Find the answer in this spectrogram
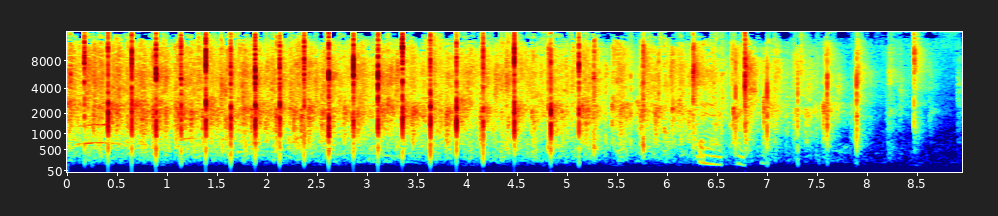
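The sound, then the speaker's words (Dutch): Rhythmic applause from a church audience for a small orchestra at a service: many sharp claps in a steady, even beat, fairly loud, with a voice briefly heard near the end as the clapping thins and fades out. “Voilà, dat is al een mooi orkestje. Applaus.”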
